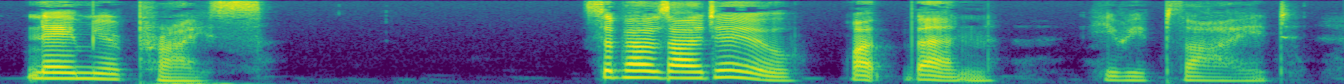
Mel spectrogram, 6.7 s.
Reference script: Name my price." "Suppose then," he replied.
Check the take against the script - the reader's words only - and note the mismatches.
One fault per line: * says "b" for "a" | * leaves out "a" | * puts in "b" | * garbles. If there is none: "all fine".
* says "your" for "my"
* puts in "I do what"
